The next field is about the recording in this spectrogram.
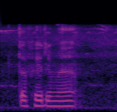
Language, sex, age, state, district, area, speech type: Dogri, male, 18-30, Jammu and Kashmir, Kathua, rural, spontaneous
